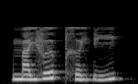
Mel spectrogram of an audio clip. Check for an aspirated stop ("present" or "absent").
absent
